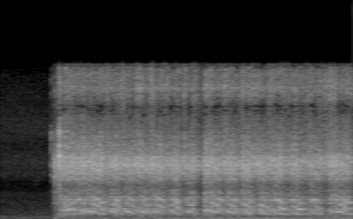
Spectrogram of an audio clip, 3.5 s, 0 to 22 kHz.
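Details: 1965 Plymouth Barracuda that sat for years, during ignition wiring checks: starter spins the engine steadily and fairly quickly for three seconds with no cylinder catching; cranks without firing, no spark.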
